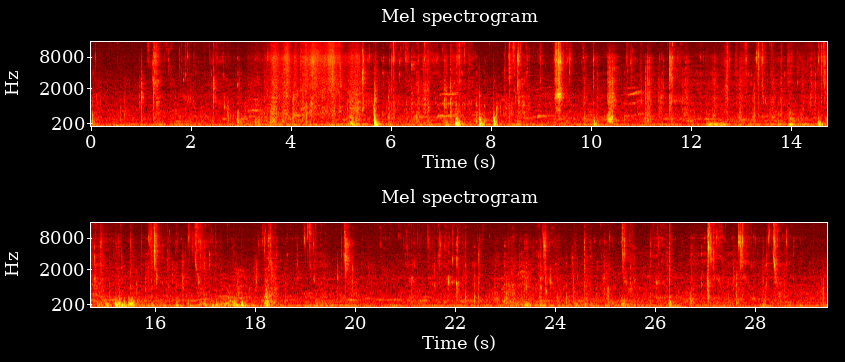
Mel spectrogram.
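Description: Close-miked chewing and biting of soft flatbread dipped in curry, with wet mouth sounds and many small clicks and smacks; a few louder bites come between about six and nine seconds in.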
